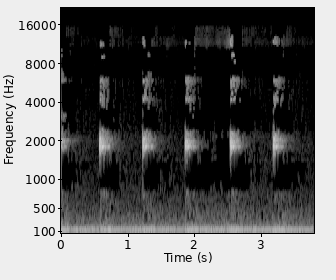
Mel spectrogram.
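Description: A wood block is struck about six times in a steady, even rhythm, each hit a sharp, hollow, bright knock over a low background hum. No one speaks.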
